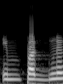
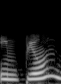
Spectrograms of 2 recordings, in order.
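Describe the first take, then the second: First: A g sound is heard before the n. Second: No g sound; it ends with a long yoon. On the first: The speaker calls it wrong. "ఇంపగ్న్ కాదు" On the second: The speaker calls it right. "ఇంప్యూన్ దాని యొక్క pronunciation"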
